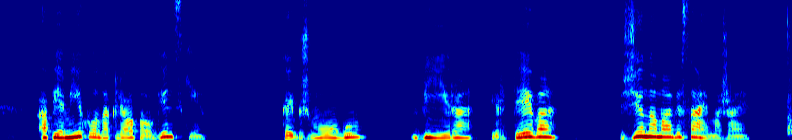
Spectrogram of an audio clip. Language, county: Lithuanian, Marijampolė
